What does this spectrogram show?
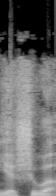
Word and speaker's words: Yeshua: from head to feet, speaking the name Yeshua aloud using the proper Aramaic pronunciation. Yes. The first syllable Yah should be spoken from the heart center with sense of opening and offering vibrating through your chest. The second syllable shoe carries the emphasis spoken powerfully from the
